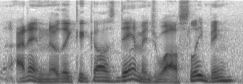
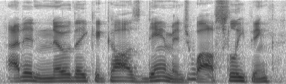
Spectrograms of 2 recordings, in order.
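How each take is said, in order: First: It is read as a question, ending high. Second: It is read as a statement, ending low. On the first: It is a wondering question. The speaker calls it right. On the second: It is a plain remark. The speaker calls it wrong.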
